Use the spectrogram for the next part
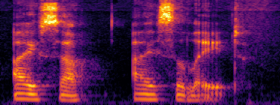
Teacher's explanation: we have an unstressed syllable for our letter O, so that sounds like it's the vowel schwa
